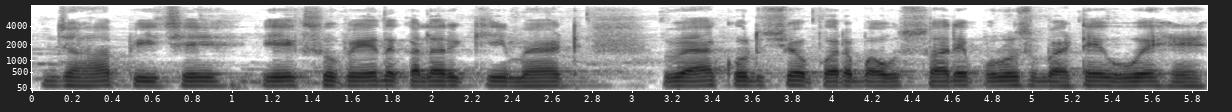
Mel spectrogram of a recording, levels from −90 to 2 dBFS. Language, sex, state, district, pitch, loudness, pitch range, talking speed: Hindi, male, Uttar Pradesh, Saharanpur, 110 Hz, -15 LUFS, 110-115 Hz, 165 wpm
